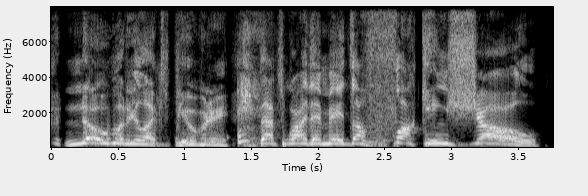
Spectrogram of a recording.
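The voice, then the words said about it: Good impression of a cartoon monster. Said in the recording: “That was a good impression.”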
